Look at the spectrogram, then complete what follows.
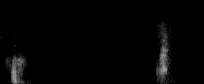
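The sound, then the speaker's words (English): Two brief, sharp dog snarls or yelps as a big dog scuffles with a small dog, about a second and a half apart, fairly loud, with silence in between and no talking. “I was gonna say the big dog helps. putting the smack down on the small dog.”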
